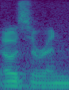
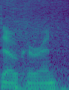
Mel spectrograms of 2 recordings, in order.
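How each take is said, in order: First: The middle consonant is a soft S sound. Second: The middle consonant is a hard K sound. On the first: The speaker calls it wrong. "If it were a C, I'd be tempted to say Osarin" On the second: The speaker calls it right. "It's a hard, hard consonant sound"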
